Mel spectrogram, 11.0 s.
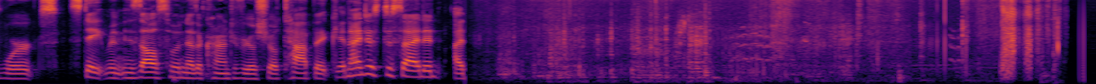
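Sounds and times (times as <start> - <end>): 
speech: 0.0 - 5.1
door opening: 4.8 - 10.3
footsteps walking on snow in very frigidly cold weather: 4.8 - 10.5.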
